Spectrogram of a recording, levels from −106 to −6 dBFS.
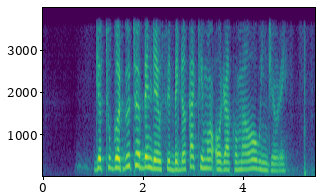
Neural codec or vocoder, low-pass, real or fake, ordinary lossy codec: codec, 16 kHz, 1.1 kbps, Voila-Tokenizer; 3.6 kHz; fake; none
